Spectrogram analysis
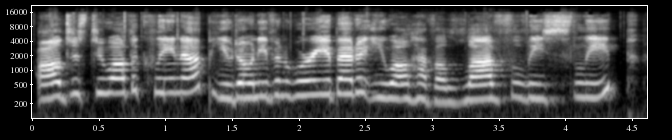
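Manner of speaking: fussing hostess, starting high and settling; doting tavern keeper. Acted. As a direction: reassure the guests as their barkeep. Dora sends guests to bed.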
